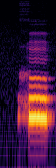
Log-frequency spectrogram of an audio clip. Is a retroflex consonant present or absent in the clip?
absent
